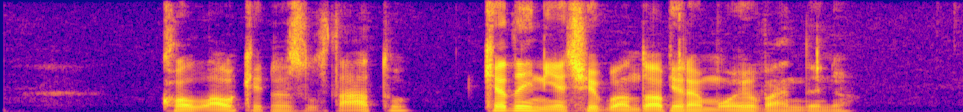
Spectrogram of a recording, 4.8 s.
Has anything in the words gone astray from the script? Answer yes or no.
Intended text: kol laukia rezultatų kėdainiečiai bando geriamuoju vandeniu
no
